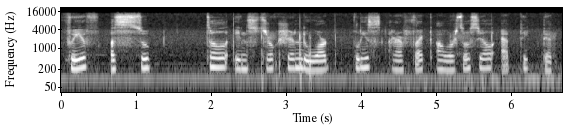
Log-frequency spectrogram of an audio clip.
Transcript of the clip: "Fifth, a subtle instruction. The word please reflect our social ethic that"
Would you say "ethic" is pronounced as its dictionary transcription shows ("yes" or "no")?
no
